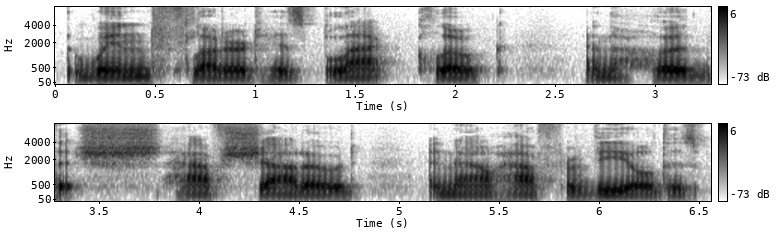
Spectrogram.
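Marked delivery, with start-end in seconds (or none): none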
